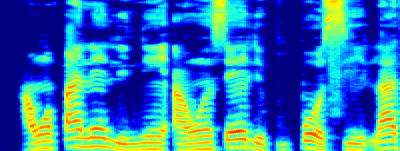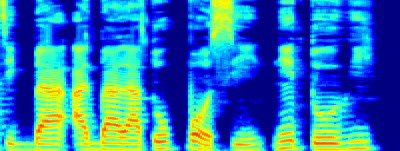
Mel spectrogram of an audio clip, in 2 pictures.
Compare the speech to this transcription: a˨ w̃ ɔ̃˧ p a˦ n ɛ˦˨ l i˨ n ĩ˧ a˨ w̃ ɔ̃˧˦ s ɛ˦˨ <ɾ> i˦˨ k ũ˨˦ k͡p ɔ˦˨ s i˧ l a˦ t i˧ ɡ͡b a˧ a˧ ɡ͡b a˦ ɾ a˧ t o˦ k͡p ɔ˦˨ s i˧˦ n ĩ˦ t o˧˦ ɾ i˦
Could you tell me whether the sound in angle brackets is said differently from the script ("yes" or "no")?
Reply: yes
